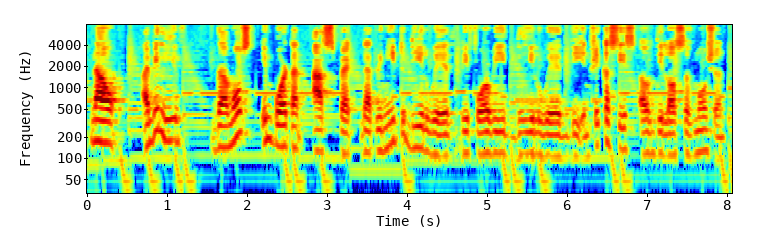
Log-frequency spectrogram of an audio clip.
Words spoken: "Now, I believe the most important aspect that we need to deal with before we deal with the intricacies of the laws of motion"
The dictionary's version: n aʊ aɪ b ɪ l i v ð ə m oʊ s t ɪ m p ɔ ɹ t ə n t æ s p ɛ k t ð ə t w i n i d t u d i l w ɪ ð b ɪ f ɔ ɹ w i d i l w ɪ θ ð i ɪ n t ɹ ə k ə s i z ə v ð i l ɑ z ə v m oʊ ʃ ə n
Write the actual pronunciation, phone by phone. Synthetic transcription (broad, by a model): n aʊ aɪ b ɪ l i v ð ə m oʊ s t ɪ m p ɔ ɹ t ə n t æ s p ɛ k t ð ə t w i n i d t u d i l w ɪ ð b ɪ f ɔ ɹ w i d i l w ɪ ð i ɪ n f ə k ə s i s ə v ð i l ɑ s ə v m oʊ ʃ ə n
